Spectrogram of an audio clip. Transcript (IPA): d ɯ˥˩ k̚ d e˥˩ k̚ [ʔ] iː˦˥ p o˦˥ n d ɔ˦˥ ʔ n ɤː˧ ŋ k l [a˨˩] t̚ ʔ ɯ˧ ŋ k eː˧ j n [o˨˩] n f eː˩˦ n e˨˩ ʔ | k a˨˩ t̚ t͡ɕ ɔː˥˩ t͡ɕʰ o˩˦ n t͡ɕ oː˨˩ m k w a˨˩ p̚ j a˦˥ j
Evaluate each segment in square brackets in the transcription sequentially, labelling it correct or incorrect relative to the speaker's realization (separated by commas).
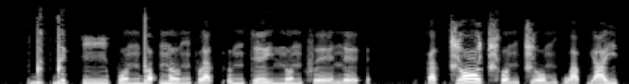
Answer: correct, correct, incorrect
